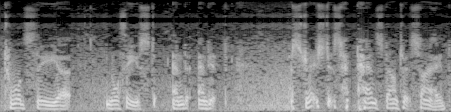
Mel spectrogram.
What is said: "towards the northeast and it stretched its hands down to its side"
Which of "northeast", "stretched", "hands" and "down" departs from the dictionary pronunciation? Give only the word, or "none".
none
